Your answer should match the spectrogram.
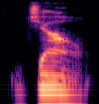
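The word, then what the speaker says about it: ကြောင့်: The first is pronounced lo, and the second, jaun. So they both finish with that short, creaky tone sound.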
